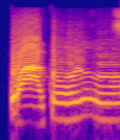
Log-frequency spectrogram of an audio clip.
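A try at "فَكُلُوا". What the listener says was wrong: Fa, bukan wa. Fa.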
